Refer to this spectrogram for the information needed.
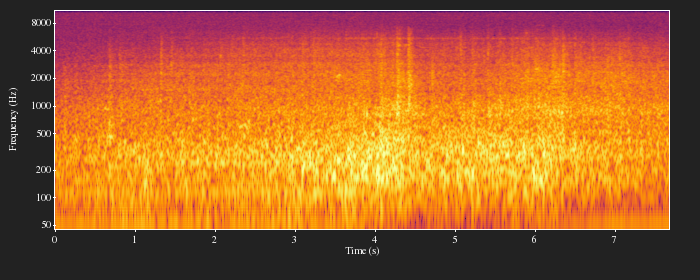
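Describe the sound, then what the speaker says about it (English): A Bournemouth train in REP and TC formation passes on the main line, a steady, loud rumble of wheels on rails that builds slightly toward the middle and holds throughout, with faint rhythmic clatter. "On the main line, the new order for Bournemouth trains passes, with a rep and TC formation"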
